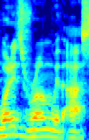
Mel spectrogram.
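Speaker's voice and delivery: ordinary talk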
